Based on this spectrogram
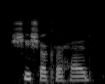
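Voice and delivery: ordinary delivery, nothing marked

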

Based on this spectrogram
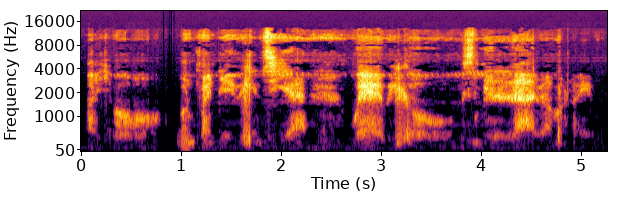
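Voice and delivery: soft, breathy whispered greeting. Real, not acted. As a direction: hush it so nobody hears. Whispering near people meditating.

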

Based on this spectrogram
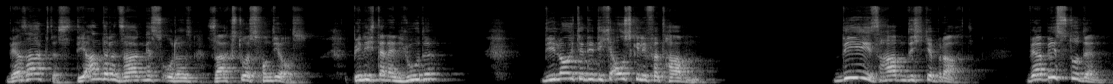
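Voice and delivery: high, probing interrogation voice; voicing Pilate. Preacher acting Pilate interrogating Jesus, high pitch. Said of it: "Pilatus hat gesagt".

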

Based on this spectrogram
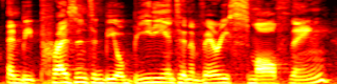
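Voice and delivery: normal talking voice

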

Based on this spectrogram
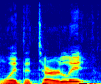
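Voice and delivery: "turlet", goofy r-coloured first syllable; toilet as "turlet". Pretend. Gamer reporting on the bathroom, playfully mispronounced "turlet". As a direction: end on "turlet" with an er vowel, lifting slightly.

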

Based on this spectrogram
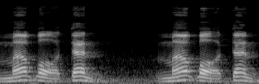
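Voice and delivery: ordinary talk

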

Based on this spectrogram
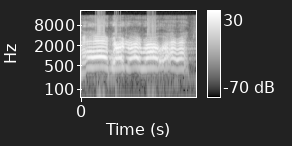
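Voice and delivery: imitating locals yelling in panic, high and loud; mock alarm cries from the crew and locals; panicked yelling. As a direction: burst into a frantic crowd's wail. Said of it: "all these locals start going".

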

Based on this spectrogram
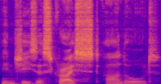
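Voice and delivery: ordinary talk, nothing marked

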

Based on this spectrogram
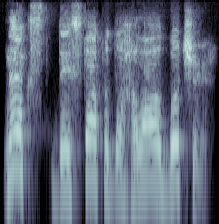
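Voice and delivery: usual speaking voice

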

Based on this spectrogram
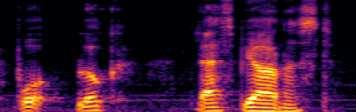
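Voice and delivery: usual speaking voice

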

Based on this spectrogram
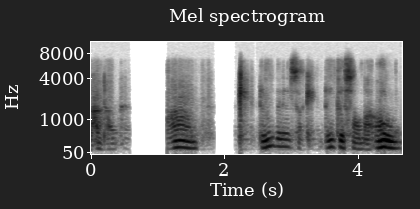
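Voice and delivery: panicked recruiter muttering under his breath; nervous. Acted. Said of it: "He looks really nervous".

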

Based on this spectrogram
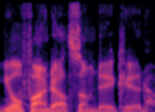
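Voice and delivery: low fading prison murmur; Morgan ominous. Retold or imitated. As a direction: murmur it alone in the dark cell. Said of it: "he's just like".

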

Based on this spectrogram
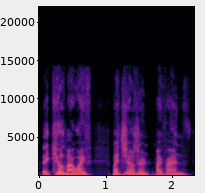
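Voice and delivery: imitating a grieving man lashing out; recapping Logan, snapping at the jester; snapping in anger. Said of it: "Logan snaps".

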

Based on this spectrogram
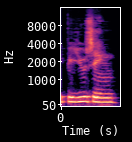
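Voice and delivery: usual speaking voice

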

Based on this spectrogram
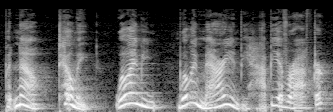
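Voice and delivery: high-pitched, hopeful questioning; eager young carpenter, excited. A narrator's reading. Carpenter asks fortune teller about marriage, eager excitement. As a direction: ask as if bursting to know the future.

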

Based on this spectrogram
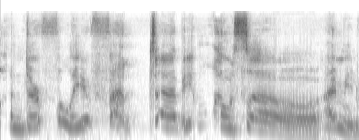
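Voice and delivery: very high, slow gushing cry; flamboyant squeal. Acted. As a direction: trill it out with delight. Flamboyant exclamation.

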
